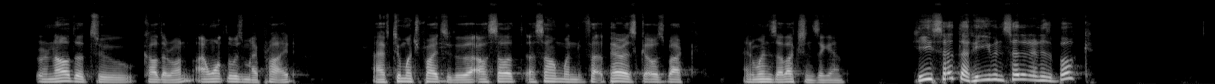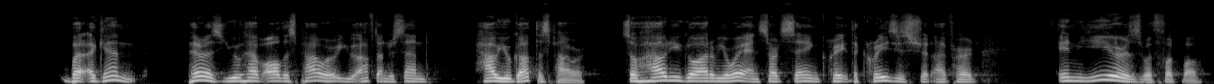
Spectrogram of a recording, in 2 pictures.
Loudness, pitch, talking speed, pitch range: -22 LUFS, 135 Hz, 190 wpm, 115-155 Hz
